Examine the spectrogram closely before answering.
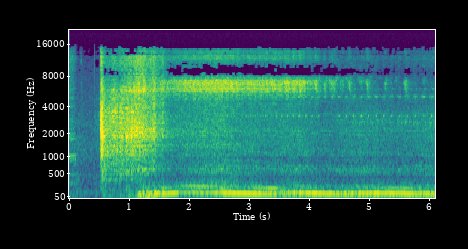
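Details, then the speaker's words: Bronco that suddenly died with no start, power at a connector inconsistent; after cleaning the connection with electronics cleaner, brief crank then a deep steady idle with no stumbling; normal start and idle, fuel pump not the fault. "we're gonna see if it'll start and stay right hear that noise that's the noise we want to hear"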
